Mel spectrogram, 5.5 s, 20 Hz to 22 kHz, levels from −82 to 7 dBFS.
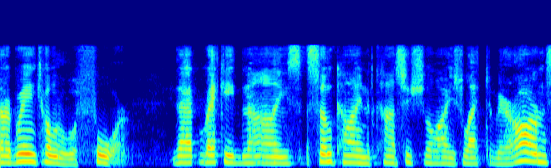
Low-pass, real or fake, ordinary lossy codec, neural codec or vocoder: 7.2 kHz; fake; MP3, 64 kbps; codec, 24 kHz, 0.9 kbps, WavTokenizer, medium music audio release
